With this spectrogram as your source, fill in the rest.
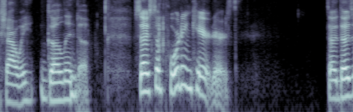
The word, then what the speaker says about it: Galinda: galinda let's say her name right shall we galinda so supporting characters so those are going to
